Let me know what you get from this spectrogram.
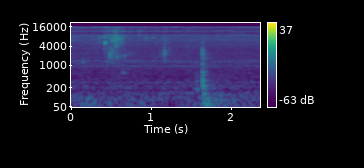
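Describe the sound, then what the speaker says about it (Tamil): Water from rinsing a cooking vessel poured into a Tamil egg curry (muttai kuzhambu), heard as a few soft, brief splashes and drips, fairly faint and close. "இதை கொஞ்சம் இந்த மாதிரி அலசி ஊற்றிடலாம்."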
